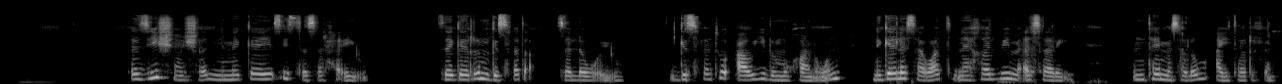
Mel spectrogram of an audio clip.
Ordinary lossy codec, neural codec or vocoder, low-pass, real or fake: AAC, 48 kbps; vocoder, 44.1 kHz, 128 mel bands every 512 samples, BigVGAN v2; 10.8 kHz; fake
